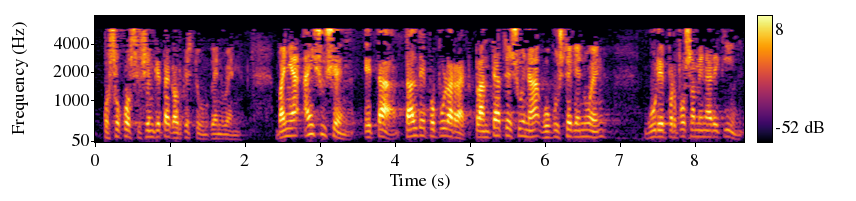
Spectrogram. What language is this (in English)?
Basque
